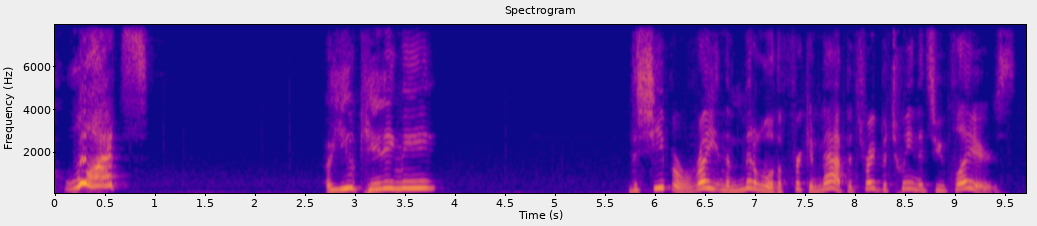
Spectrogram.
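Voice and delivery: high, loud incredulous shout; shocked disbelief. Real, not acted. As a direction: cry out in disbelief. Sheep found in the middle.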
